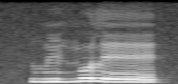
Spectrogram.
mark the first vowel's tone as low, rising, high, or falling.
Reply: low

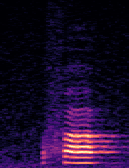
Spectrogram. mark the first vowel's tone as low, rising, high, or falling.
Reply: high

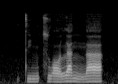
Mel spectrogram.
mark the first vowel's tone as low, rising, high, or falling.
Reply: rising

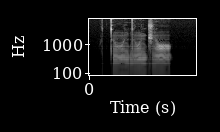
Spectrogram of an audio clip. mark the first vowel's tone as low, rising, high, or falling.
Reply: low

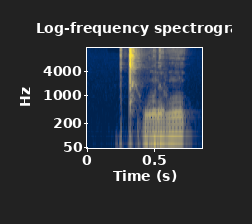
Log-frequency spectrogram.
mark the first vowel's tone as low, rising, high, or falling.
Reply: low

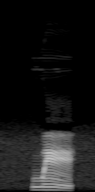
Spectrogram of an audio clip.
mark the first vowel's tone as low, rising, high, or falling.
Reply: falling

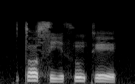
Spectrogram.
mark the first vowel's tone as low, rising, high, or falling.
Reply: falling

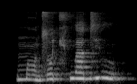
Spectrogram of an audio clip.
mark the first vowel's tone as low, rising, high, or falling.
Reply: low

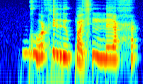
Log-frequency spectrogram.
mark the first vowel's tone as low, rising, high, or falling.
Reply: high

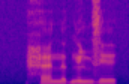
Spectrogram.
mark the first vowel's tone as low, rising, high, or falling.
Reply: low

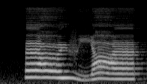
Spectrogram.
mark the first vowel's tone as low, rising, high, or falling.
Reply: high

